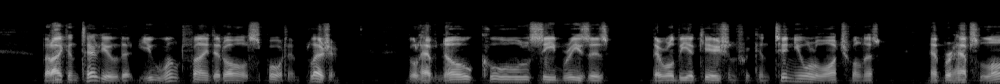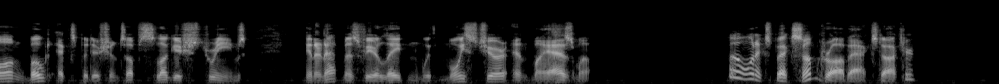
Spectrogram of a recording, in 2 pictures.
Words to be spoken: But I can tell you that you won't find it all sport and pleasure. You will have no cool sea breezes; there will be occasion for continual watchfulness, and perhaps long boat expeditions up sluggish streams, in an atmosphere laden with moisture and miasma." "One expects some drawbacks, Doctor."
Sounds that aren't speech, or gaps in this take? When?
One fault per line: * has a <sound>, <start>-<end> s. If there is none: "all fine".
all fine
